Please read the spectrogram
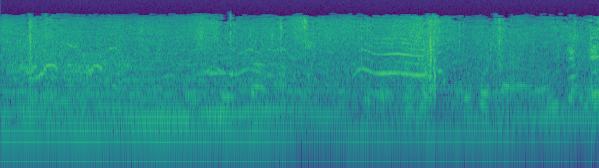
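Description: Birds calling with wavering, gliding cries, one long falling call about three seconds in, over a held low music chord.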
